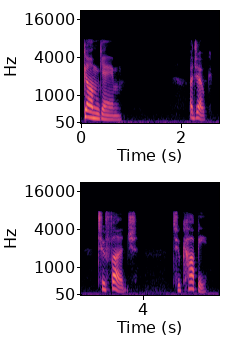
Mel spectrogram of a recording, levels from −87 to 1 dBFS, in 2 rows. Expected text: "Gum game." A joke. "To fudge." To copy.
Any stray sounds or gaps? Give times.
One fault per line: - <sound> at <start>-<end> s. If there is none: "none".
none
